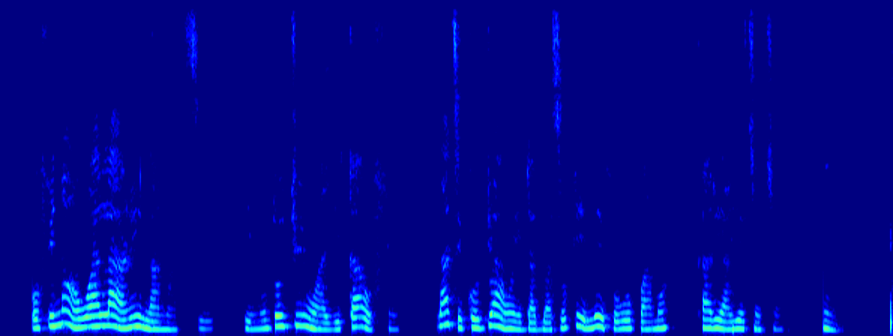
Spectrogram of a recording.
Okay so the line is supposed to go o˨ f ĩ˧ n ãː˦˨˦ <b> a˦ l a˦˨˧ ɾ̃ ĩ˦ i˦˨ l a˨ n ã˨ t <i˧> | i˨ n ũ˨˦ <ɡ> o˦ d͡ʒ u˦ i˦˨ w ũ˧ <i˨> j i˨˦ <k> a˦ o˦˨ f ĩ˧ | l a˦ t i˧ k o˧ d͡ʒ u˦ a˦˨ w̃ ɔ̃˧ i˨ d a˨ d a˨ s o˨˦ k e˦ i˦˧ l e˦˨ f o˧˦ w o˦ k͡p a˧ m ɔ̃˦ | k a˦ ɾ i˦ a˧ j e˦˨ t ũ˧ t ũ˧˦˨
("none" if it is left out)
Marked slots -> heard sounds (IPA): w, i˧, d, a˨, k

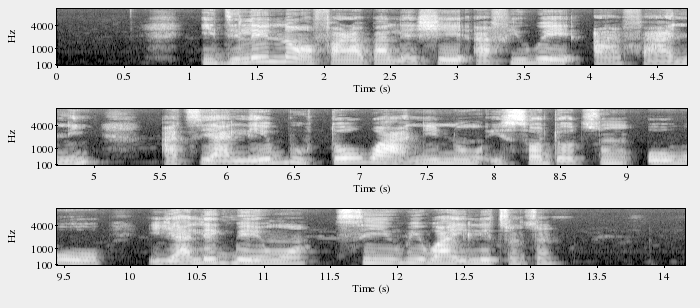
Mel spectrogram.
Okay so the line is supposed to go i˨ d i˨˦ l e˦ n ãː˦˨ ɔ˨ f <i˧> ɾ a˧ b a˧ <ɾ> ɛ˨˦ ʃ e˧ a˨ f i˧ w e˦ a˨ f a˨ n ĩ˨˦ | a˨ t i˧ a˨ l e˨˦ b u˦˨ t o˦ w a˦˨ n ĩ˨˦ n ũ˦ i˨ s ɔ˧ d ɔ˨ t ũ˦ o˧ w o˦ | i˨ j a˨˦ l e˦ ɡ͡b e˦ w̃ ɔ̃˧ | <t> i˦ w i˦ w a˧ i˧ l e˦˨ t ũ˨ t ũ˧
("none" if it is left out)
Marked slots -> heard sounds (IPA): a˧, l, s

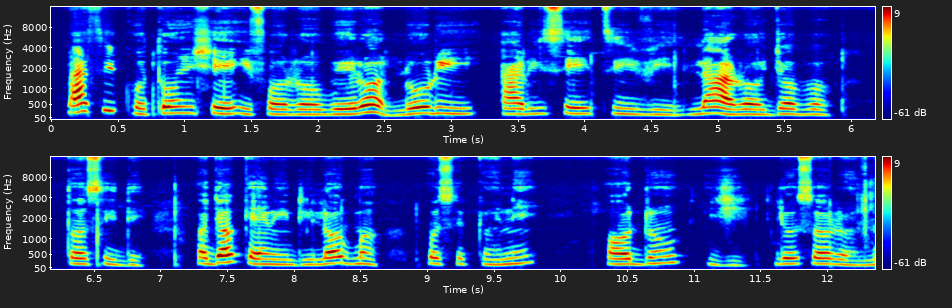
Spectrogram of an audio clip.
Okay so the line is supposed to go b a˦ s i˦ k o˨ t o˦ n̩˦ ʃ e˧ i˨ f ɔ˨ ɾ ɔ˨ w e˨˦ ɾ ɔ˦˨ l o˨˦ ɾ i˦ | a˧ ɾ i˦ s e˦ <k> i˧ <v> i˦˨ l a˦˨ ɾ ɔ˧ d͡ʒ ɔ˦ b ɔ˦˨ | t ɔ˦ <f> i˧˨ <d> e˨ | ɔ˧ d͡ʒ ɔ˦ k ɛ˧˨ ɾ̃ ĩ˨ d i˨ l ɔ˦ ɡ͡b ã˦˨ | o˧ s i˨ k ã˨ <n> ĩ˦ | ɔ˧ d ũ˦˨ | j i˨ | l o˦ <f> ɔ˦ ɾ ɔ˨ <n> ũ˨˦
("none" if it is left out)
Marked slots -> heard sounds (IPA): t, v, s, d, n, s, n

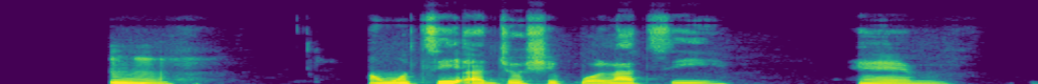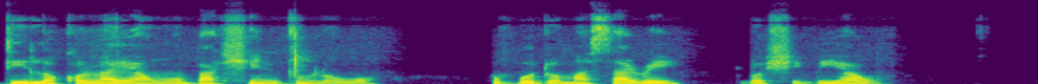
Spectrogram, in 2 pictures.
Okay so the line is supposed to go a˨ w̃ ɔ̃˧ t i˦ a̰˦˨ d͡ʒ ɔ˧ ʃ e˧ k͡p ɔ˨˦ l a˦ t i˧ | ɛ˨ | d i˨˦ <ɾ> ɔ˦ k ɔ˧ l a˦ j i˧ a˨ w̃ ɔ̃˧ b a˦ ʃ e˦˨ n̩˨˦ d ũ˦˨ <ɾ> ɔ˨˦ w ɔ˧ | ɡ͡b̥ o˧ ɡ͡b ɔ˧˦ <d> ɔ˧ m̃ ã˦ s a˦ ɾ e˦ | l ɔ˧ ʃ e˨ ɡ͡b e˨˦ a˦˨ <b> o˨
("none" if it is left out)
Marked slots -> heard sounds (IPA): l, l, d, w

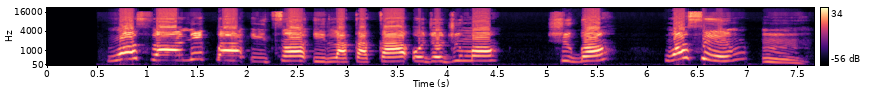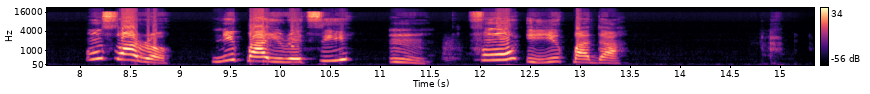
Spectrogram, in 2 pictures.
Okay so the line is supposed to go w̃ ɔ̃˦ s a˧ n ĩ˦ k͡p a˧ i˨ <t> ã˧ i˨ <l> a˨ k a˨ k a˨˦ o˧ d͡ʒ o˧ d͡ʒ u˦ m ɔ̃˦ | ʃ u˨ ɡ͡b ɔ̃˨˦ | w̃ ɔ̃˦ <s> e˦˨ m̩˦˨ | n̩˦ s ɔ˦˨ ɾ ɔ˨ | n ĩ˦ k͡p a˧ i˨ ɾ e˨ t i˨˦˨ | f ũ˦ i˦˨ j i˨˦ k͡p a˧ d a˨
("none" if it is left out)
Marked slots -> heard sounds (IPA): t, l, s

